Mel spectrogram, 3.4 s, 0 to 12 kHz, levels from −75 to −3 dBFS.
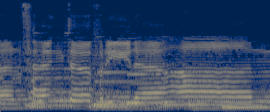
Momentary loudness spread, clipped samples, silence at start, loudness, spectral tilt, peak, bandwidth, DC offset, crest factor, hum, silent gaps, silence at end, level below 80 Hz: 3 LU; under 0.1%; 0 s; -29 LUFS; -5 dB/octave; -16 dBFS; 11.5 kHz; under 0.1%; 14 dB; none; none; 0 s; -74 dBFS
